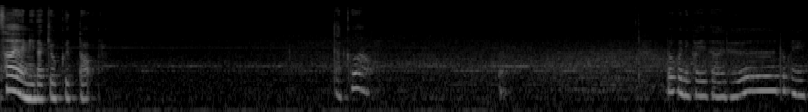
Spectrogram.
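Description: A young woman speaks softly and close to a microphone, in short bursts.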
